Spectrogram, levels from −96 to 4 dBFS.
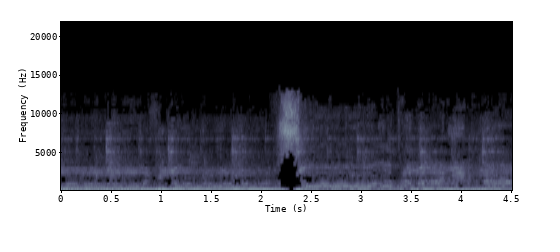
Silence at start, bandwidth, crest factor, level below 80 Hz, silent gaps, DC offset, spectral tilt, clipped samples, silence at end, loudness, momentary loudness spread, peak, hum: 0 s; 13 kHz; 18 dB; -60 dBFS; none; under 0.1%; -4.5 dB/octave; under 0.1%; 0 s; -44 LUFS; 9 LU; -26 dBFS; none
